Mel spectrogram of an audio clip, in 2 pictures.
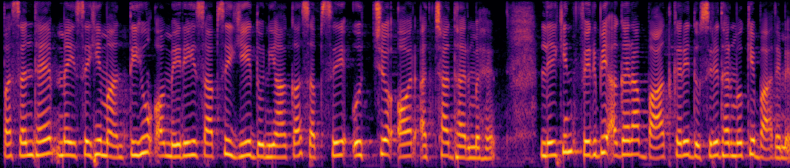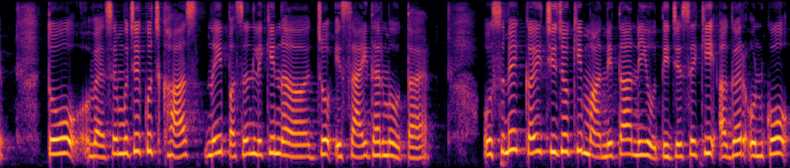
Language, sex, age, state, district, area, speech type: Hindi, female, 18-30, Madhya Pradesh, Betul, urban, spontaneous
